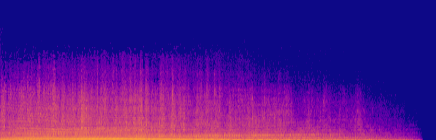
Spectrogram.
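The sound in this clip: A propeller airplane taking off, its engine drone loud and steady at first, then gradually fading away toward the end.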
